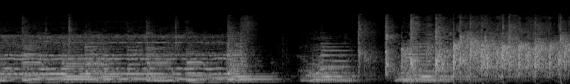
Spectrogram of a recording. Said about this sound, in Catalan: Hem de dir als oients que és una gravació feta allà en directe, es pot dir, sense estudi, que escoltem els aplaudiments a la Villa Lola, a Mont-ras, que abans estava a Calella de Palafrugell.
